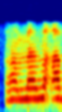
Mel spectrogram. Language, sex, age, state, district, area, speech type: Hindi, female, 18-30, Madhya Pradesh, Betul, urban, conversation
